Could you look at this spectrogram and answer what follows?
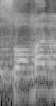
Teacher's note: صاد پڑھیں گے، سین کی آواز بالکل نہ آئے، اور آخر میں قلقلہ کریں گے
